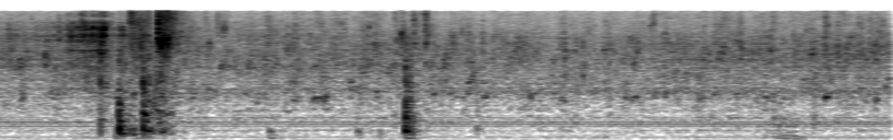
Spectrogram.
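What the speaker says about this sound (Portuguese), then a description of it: "a sifonagem daqui do meu sistema é para retirar a sujeira de fundo" Siphoning dirt from the bottom of a goldfish breeding tank produces soft gurgling water sounds, with a couple of brief louder slurps and splashes against a steady background hum.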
